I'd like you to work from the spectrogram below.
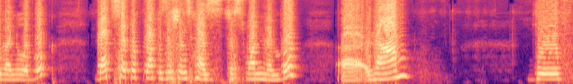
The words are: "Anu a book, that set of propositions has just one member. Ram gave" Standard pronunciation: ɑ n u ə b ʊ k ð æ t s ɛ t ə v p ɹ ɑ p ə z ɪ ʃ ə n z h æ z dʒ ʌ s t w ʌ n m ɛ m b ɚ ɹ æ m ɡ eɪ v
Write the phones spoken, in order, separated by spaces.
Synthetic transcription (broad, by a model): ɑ n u ə b ʊ k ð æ t s ɛ t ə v p ɹ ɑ p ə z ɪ ʃ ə n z h æ z dʒ ʌ s t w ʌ n m ɛ m b ɚ ɹ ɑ m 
